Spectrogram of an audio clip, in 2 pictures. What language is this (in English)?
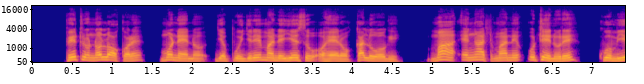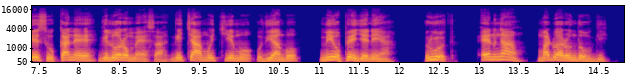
Luo (Kenya and Tanzania)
